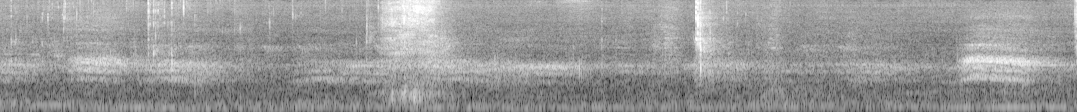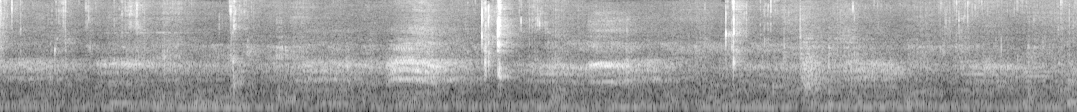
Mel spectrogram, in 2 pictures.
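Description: Crows cawing several times in short harsh calls, with a few sharp clicks and soft wet sounds from fingers mixing rice and dal on a steel plate.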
